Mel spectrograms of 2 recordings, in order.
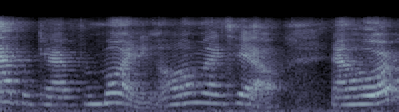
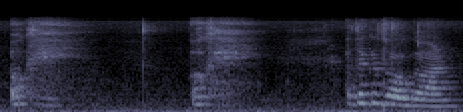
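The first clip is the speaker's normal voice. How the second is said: ordinary talk, nothing marked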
